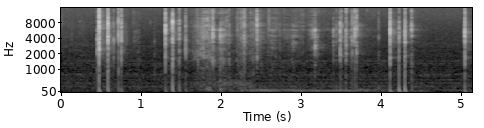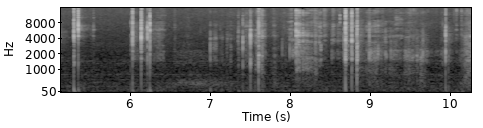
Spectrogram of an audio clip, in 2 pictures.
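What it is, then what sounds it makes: Plastic lens cap clicking. A small black plastic camera lens cap is pinched at its clip mechanism and tapped by fingers and long nails. The result is a series of sharp, bright clicks with almost no ring, set against faint rustling between them.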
